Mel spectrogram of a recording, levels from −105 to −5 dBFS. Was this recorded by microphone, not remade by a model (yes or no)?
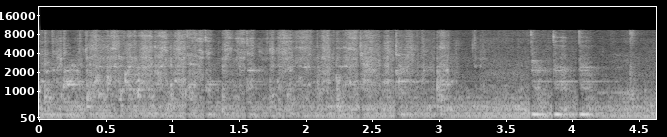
no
